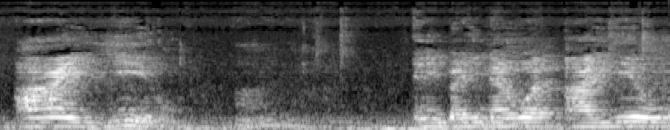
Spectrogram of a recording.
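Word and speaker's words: אַיִל: So we're going to pronounce the yud cuz there's a vowel under it. I yeel.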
